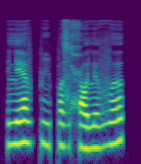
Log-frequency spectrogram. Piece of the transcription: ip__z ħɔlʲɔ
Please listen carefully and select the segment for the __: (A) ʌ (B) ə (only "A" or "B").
A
